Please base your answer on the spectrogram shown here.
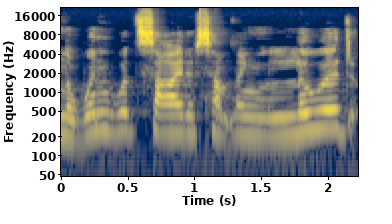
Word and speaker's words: leeward: Leeward or leeward, but pronounced leeward, is the away from the wind side.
